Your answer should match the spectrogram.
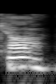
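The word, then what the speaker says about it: kâh: Buradaki kah, bu hıyla, güzel heyli olan kah, zaten buradaki kah, kah diye okunur. Köşk anlamına gelir arkadaşlar.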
